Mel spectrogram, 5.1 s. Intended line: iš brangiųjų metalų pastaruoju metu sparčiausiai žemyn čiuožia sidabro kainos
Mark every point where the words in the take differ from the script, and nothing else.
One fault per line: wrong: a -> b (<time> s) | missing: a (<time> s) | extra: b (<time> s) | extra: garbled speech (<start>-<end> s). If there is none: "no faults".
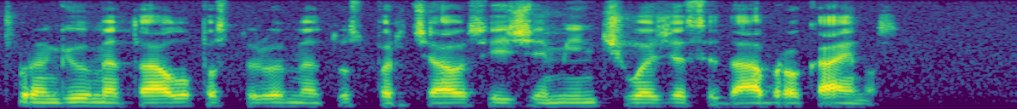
no faults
